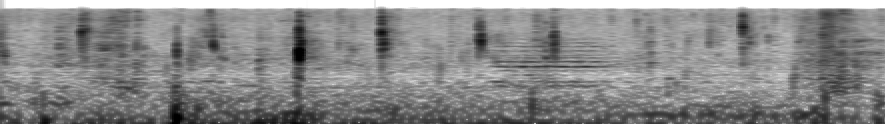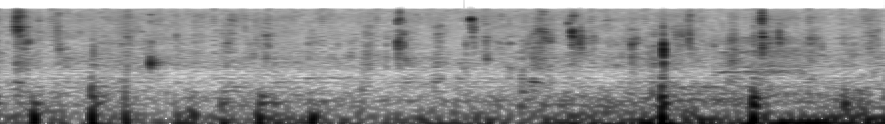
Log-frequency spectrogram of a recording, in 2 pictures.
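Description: Close-miked chewing and biting of rice pulao and boiled egg, full of small wet mouth clicks and smacks scattered irregularly throughout.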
